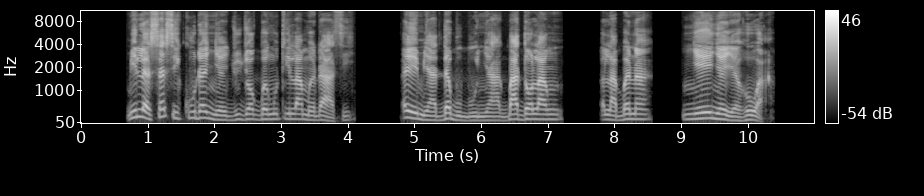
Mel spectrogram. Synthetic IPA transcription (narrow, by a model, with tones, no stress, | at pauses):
mĩ˦lɛ˨sɛ˦si˨ku˦ɖɛ˦ɲɛ̃˨d͡ʒu˦d͡ʒɔ˦ɡ͡bɛ˦ŋũ˦t̪i˦la˦mɛ̃˨ɖɛ˦a̰˨si˦ | e˦jɛ˦mĩ˨a˨d̪ɛ˦bu˨bu˨ɲã˨ɡ͡ba˦d̪ɔ˦la˦ŋũ˦ | ɛ˦la˨bɛ˦nã˦ | ɲɛ̃˦jɛ˦ɲɛ̃˨je˨ɦo˦wa̰˨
